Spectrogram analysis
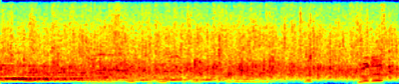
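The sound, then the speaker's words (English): A crowd at a talk applauds steadily for about four seconds as people are called on stage, a dense, even wash of clapping at a fairly loud level, with a few scattered voices and cheers rising above it. “But guys, come on stage. Round of applause.”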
